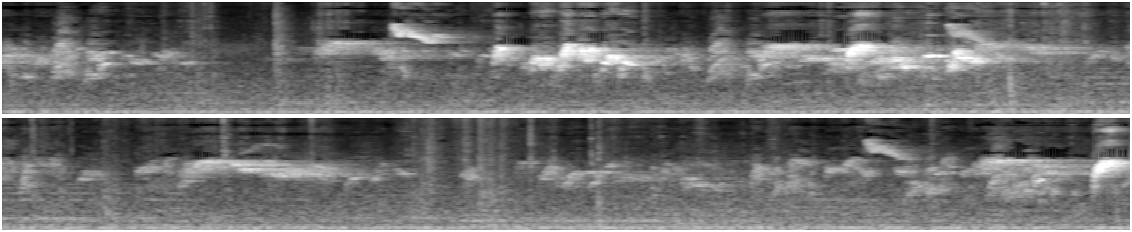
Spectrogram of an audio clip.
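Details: Red-whiskered bulbul in song competition: short warbled phrases of bright slurred notes, repeated every second or two with brief pauses, a faint steady background hiss.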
